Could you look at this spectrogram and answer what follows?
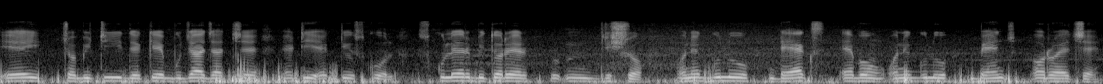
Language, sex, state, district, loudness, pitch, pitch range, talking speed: Bengali, male, Assam, Hailakandi, -20 LUFS, 145 Hz, 135-155 Hz, 100 wpm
